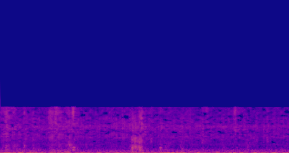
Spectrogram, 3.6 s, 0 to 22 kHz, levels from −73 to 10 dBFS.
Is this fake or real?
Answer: fake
